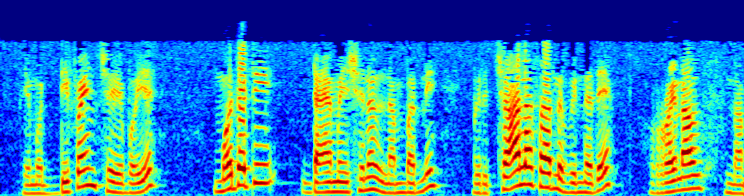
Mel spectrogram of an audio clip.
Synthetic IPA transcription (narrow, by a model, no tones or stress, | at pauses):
emoɖifɐjnt͡ʃɛjːɐp̬oːjeː | mɔd̪ɐʈːi | ɖɐjmenʃɐnɐlnɐmbɐɾni | miːɾut͡ʃaːlaːsaːɾluʋinːɐd̪eː | ɾenɐlsnɐ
